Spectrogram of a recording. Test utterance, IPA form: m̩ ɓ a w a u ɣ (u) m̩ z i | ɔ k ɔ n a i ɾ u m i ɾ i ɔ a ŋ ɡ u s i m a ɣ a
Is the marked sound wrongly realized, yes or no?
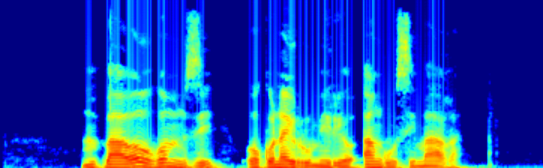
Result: yes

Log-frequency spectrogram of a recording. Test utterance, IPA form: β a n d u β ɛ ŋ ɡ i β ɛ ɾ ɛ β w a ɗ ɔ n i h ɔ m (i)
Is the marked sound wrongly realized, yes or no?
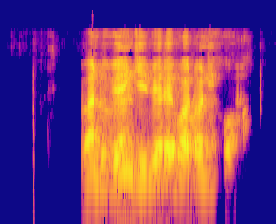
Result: yes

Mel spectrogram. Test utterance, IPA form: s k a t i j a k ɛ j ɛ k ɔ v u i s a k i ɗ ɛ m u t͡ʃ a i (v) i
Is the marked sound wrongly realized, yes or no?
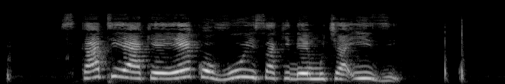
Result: yes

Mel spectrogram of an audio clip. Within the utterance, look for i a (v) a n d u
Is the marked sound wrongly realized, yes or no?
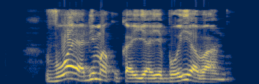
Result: yes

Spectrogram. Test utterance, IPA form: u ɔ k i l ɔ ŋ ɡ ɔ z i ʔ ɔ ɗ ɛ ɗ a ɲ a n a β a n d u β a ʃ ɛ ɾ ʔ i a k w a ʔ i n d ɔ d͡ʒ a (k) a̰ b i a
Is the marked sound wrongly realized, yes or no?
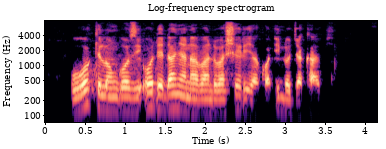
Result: no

